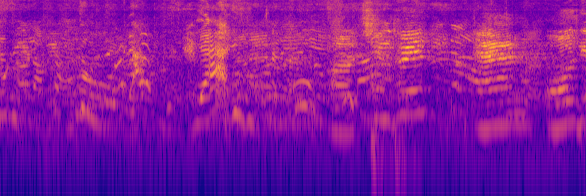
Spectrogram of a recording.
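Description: Many children's voices chattering at once, overlapping and unclear.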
